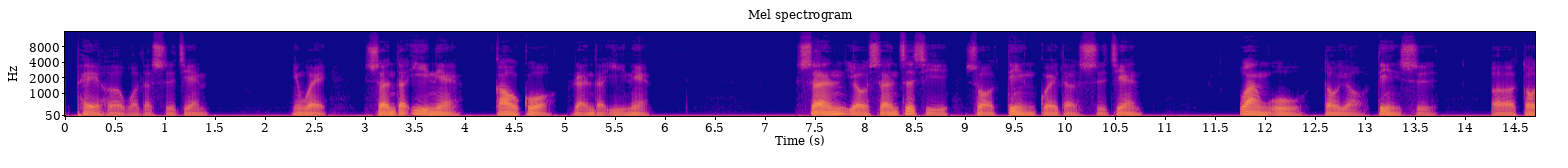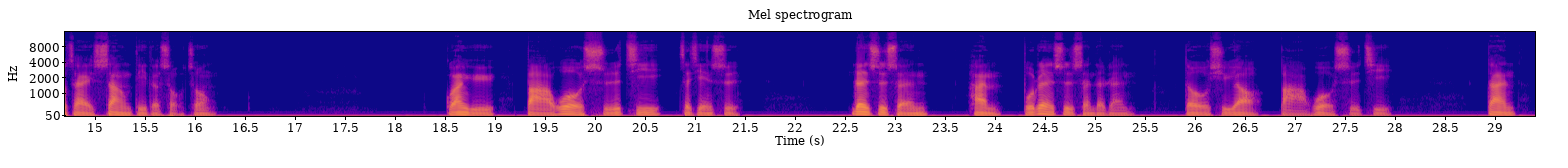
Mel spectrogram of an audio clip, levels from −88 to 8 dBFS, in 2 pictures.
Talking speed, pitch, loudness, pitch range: 145 characters per minute, 75 Hz, -27 LUFS, 70-90 Hz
